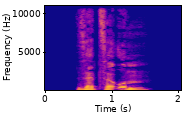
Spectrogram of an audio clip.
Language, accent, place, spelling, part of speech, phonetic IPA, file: German, Germany, Berlin, setze um, verb, [ˌzɛt͡sə ˈʊm], De-setze um.ogg
- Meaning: inflection of umsetzen: 1. first-person singular present 2. first/third-person singular subjunctive I 3. singular imperative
